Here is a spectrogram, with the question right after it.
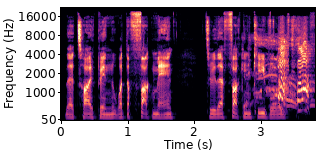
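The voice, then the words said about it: Bad put-on Boston accent. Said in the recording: “That might have been the worst accent I've ever heard in my life”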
